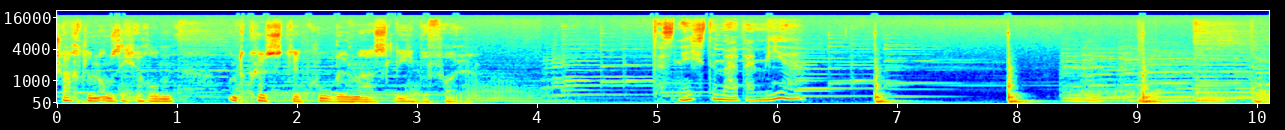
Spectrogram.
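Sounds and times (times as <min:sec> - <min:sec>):
speech: 0:00.0 - 0:03.7, 0:05.1 - 0:06.4
sharp knocks on a wooden wardrobe: 0:06.8 - 0:07.2, 0:07.9 - 0:08.4, 0:09.0 - 0:09.4.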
